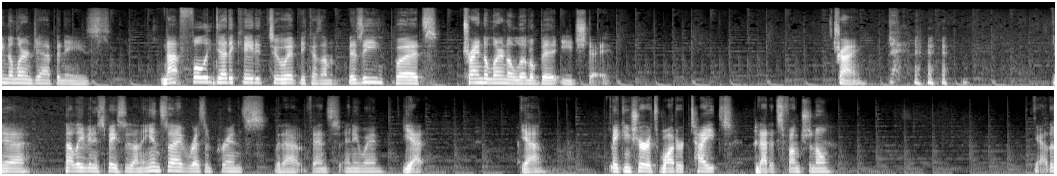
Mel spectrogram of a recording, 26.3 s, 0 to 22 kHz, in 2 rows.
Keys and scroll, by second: 23.1 s.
